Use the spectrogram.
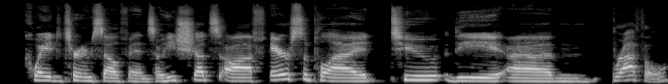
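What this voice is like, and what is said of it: Usual voice. Nothing is said of it.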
